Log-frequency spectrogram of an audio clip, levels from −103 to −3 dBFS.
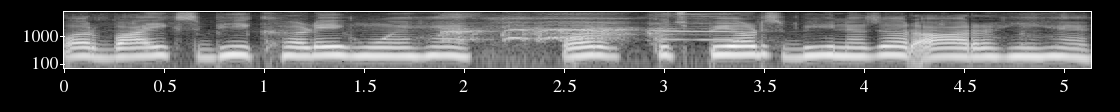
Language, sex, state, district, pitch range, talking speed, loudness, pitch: Hindi, male, Chhattisgarh, Sukma, 195-220 Hz, 175 wpm, -16 LUFS, 210 Hz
